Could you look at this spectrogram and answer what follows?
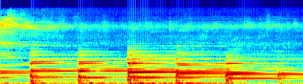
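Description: Slow piano chords in recorded music played over open-baffle hi-fi loudspeakers, struck about once a second and each left to ring and die away.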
